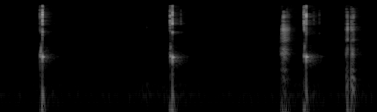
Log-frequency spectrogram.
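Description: Tongue clicks made by mouth to imitate a famous hip-hop click sound: a few sharp, hollow pops set apart by pauses, with the last ones coming in quick succession and nothing else heard between them.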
